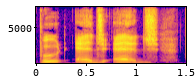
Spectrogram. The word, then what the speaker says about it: Buttigieg: he had people on stage leading chants of boot edge edge to help people pronounce his name.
